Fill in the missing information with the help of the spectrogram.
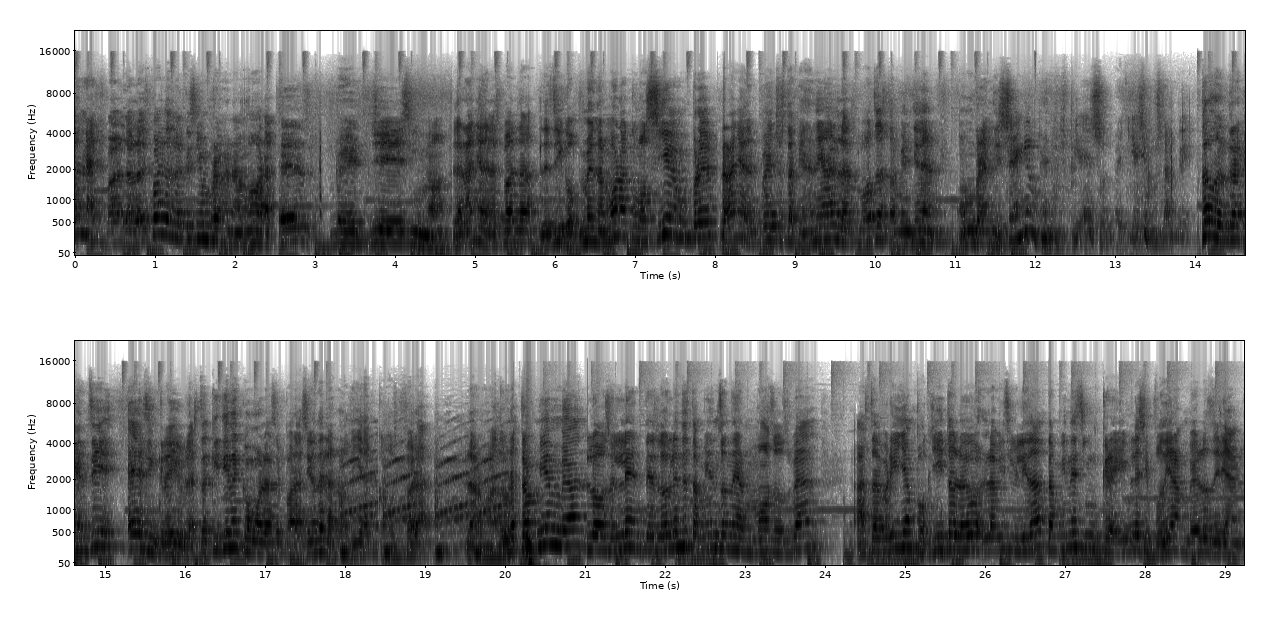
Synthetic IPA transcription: alaespald̪alaespald̪aezlakesje̞mpɾemenamo̞ɾaes | βeʝisima̰lalaɲaðelaespald̪ale̞zðiɣomeːnamo̞ɾako̞mosjempɾelalaɲaðe̞lpe̞t͡ʃoest̪axenjalːazβo̞t̪ast̪ambjent̪jenen | uŋɡɾand̪ise̞ɲomenospjḛso̰zβḛʝisimost̪a̰mbjḛnt̪o̞ðo̞elt̪ɾaxeensiesiŋkɾe̞iβlea̰st̪akit̪jeneko̞mo̞lase̞paɾasjo̞nd̪e̞laroðiʝako̞mo̞si̥fwe̞ɾala̰ːɾma̰ðuɾat̪ambje̞nbe̞anlo̞zle̞nt̪e̞slozlent̪̬e̞s̬t̪ambje̞nso̞ne̞ɾmo̞so̞sβe̞an | a̰st̪aβɾiʝaumpo̞kit̪o̞lwe̞ɣ̞o̞laβ̞isiβiliðaðt̪ambje̞ne̞siŋkɾe̞iβ̞le̞sipuðje̞ɾambe̞ɾlozðiɾian

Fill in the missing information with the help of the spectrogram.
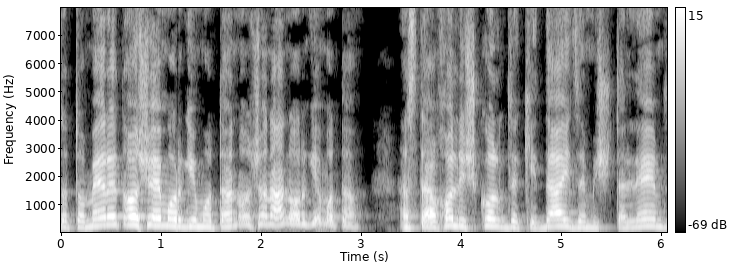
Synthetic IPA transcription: ot̪o̞me̞ɾet̪o̞ʃeemoɾɡimo̞t̪anuoʃeanaħnuoʁɡimo̞t̪am | azat̪ajaχo̞lːiʃko̞lzeked̪ajzemiʃtale̞mz

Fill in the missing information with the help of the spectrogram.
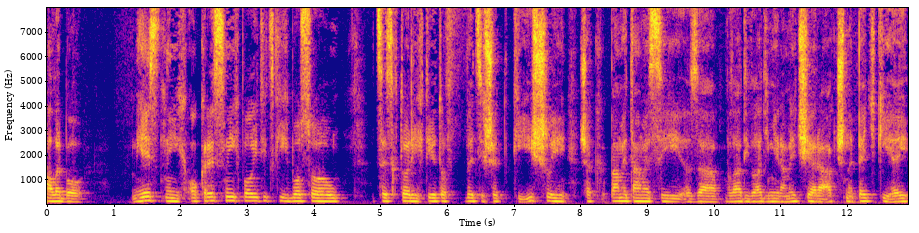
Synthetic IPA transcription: ʔalɛbɔ | mɪɛst̪niːxɔkɾɛsniːxpɔlit̪it͡skiːɣbɔsɔʊt͡sɛskt̪ɔɾiːxt̪ɪɛt̪ɔʋɛt͡sifʃɛt̪kʰiiʃlifʃakpamɛt̪aːmɛsizaʋlaːd̪iʋlaɟimiɾamɛt͡ʃɪaɾaakt͡ʃnɛːpɛckiɦɛj

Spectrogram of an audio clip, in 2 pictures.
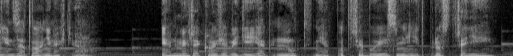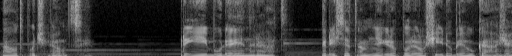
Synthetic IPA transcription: ɲɪt͡sd͡zzat̪oaɲɪnɛxcɛl | jɛnmɪrɛkl̩ʒɛvɪɟiːjaknut̪ɲɛpo̞t̪r̝̥ɛbujɪzmɲɛɲɪt̪pɾo̞st̪r̝̥ɛɟiːʔaot̪po̞t͡ʃɪno̞wt̪sɪ̥ | ɾiːjɪbudɛjɛnɾaːt̪ | ɡdɪʃsɛt̪amɲɛɡdo̞po̞dalʃiːdo̞bjɛukaːʒɛ

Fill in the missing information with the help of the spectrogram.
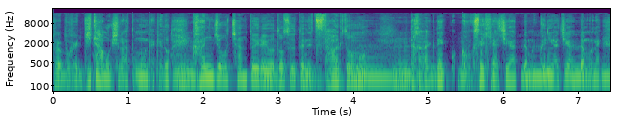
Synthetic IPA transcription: o̞ɾe̞abo̞kɯaɡʲit̪aːmo̞iɕːo̞d̪at̪oːmo̞ɯ̟nd̪ḁ̰ke̞d̪o̞kʰãɲ̟d͡ʑo̞ːt͡ɕãnt̪oiɾejo̞ːt̪osɨɾɯ̟t̪o̞ne̞t͡sɨ̥t̪aβaɾɯ̟t̪o̞ːmo̞ɯd̪akaɾa̰ne̞kʰo̞kɯ̥sekʲiɡat͡ɕiɡat̪ːe̞mokɯ̟ɲ̟iɡat͡ɕiɡat̪ːe̞mo̰ne

